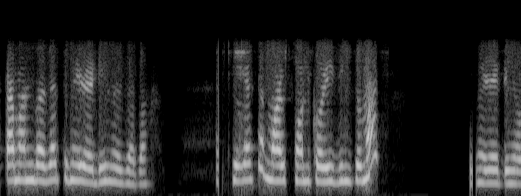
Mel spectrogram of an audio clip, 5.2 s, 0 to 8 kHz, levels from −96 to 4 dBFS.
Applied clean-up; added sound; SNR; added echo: neural mask model Resemble Enhance denoiser.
